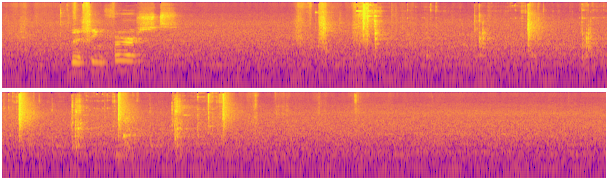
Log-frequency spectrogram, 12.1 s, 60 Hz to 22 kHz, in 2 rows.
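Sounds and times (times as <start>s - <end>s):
steady low hum: 0.0s - 12.0s
metallic ticking scrapes: 3.1s - 9.3s.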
